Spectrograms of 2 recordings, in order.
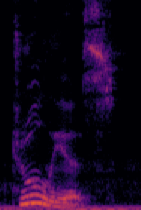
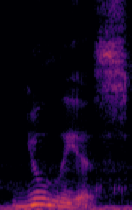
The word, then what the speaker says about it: Julius: When his name's written in Latin, it is not pronounced Julius, but Julius. So the I has more of a Y sound here.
